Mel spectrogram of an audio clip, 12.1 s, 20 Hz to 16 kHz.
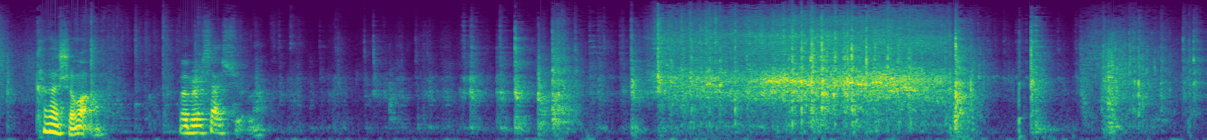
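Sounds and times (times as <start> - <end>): plastic blind slats clattering: 0.9 - 12.0.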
